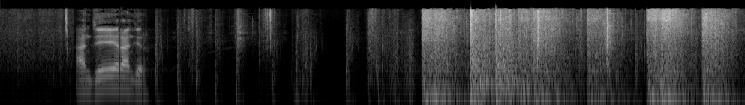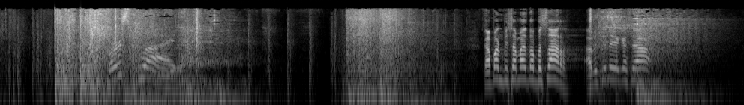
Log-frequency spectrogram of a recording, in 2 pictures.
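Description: A boy talks with excitement close to a microphone.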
